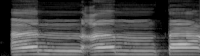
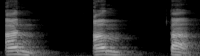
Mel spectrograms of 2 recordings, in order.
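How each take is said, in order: First: The word flows at a moderate length. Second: There is a stop inside the word. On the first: The speaker calls it right. "Yang sempurna" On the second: The speaker calls it wrong. "tidak boleh kita uh, berhenti"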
